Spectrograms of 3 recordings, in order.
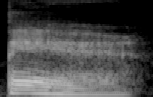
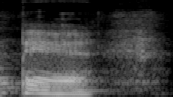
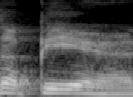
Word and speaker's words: pear: right this is a pear alright it's a pear not appear like some people mispronounce this is a pear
